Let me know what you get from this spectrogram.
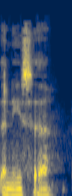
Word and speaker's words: anicca: Getting used and normalizing and embracing, whereas it's pronounced anicca, impermanence, is one way to deal with change.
